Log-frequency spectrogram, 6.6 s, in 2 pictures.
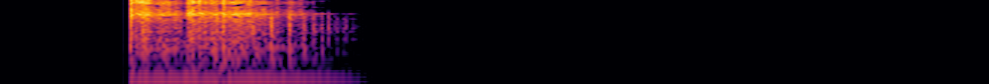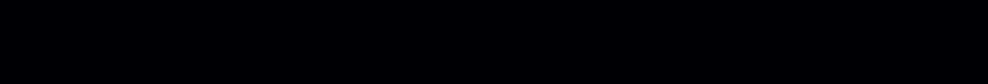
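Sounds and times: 
poker chips tossed: 0.4 - 1.2.

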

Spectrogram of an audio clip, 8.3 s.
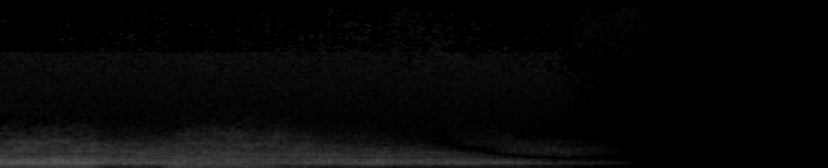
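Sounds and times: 
Aston Martin engine starting: 0.0 - 6.1.

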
